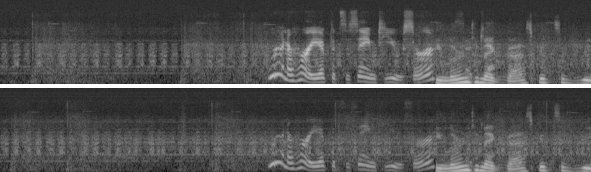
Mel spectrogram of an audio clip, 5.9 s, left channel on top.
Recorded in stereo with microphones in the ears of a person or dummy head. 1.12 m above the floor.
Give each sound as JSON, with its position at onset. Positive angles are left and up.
{"t": 2.7, "sound": "a woman speaking", "side_deg": 70}
{"t": 4.4, "sound": "a man speaking", "side_deg": 0}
